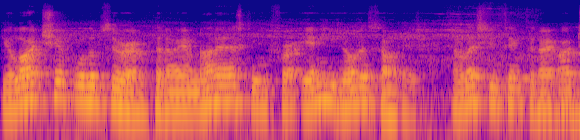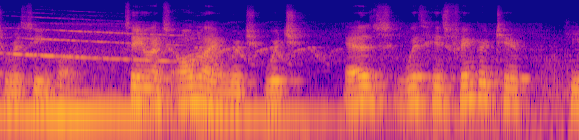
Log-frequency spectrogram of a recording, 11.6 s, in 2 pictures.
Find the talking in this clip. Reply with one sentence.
You can hear the talking from 0.0 to 11.5 s.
